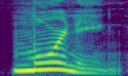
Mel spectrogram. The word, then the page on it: morning: mɔ’ː r niŋ; モーニン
